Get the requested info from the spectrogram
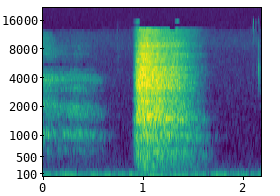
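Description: A woman's audible sigh: a breathy rush of air with no voice in it, about a second in, lasting about half a second.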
